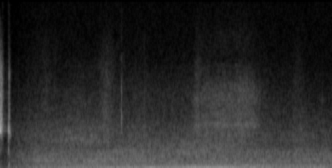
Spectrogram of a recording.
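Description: Steady background noise with a faint low hum and a brief stretch of hiss about two and a half seconds in.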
